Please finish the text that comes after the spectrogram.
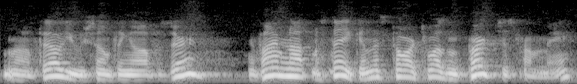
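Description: An actor playing a folksy, obliging small-town hardware store owner in a 1950s radio drama, rambling along in a homespun, hesitant way. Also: male voice, a little high, sing-song, a little fast, slightly rough, exaggerated voice. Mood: puzzled, helpful. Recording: muffled old 1950s radio recording.

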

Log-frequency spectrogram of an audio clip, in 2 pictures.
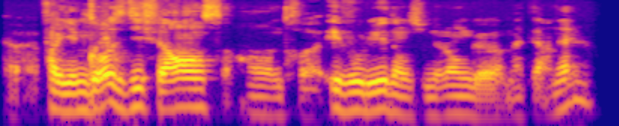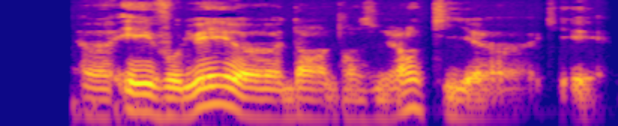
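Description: A deep, gravelly-voiced middle-aged man talks through his answers in an interview, stopping and restarting often. His tone is dark and husky. The sound is dry and close. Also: dry recording. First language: French. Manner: halting, many fillers and restarts. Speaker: sailing coach, guest. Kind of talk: hesitant conversational interview answers.

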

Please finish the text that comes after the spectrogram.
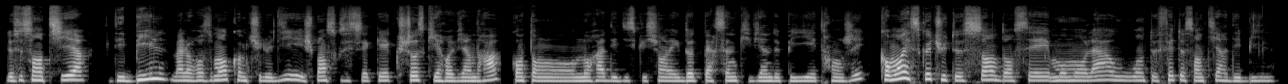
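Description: A woman's voice: fairly low pitch, a little mellow. A woman hosting a podcast interview, asking probing, stacked follow-up questions. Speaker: podcast host.

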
